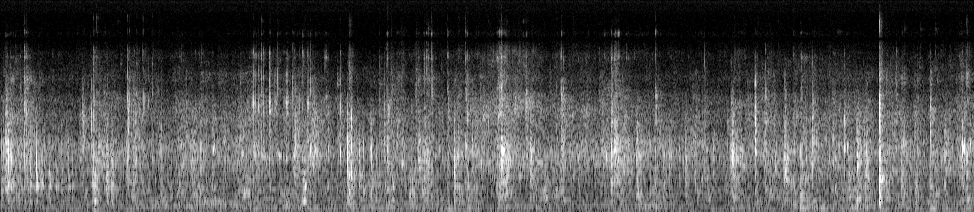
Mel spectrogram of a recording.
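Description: Backgammon checkers click and clack as they are moved on a wooden board.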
